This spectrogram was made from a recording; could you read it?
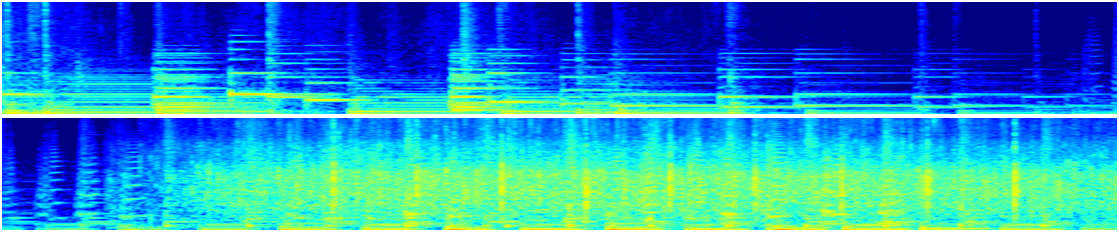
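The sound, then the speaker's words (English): A short tonal musical phrase plays for several seconds, then gives way to a loud, sustained burst of applause, dense crackling clapping that continues steadily to the end. “Joyce, you shouldn't have provoked it if you weren't ready to be clapped.”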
